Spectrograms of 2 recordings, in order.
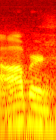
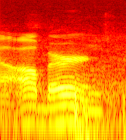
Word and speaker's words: Auburn: Yeah, Auburn, yep. – Auburn? – Yeah, Auburn. – Auburn. Yeah. Like is it like the football team, the town? – Just like it, yep.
